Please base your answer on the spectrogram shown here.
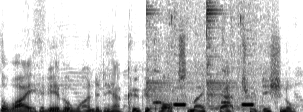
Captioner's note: cuckoo clock dings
